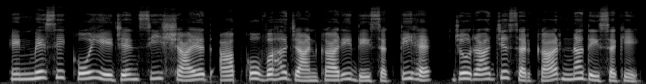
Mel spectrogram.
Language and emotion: Hindi, neutral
